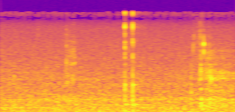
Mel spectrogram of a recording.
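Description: A computer mouse double-click: two quick clicks about a tenth of a second apart, over a faint low hum.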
